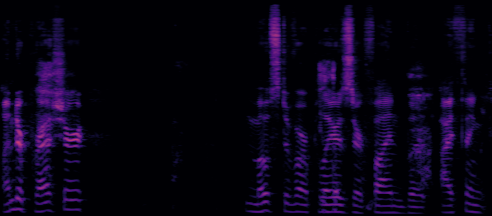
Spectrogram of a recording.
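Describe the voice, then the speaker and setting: A man talks at a fairly slow pace and a medium pitch. His tone is bright and sharp, and his pitch varies in an ordinary way. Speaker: podcast co-host. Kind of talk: casual chat. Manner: stuttering, halting.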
